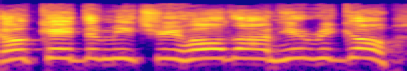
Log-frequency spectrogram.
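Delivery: high, loud hammed-up Eastern European worker voice; mock Eastern European accent. A worker on the ladder, in a hammed-up Eastern European accent. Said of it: "people from Eastern Europe or something".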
